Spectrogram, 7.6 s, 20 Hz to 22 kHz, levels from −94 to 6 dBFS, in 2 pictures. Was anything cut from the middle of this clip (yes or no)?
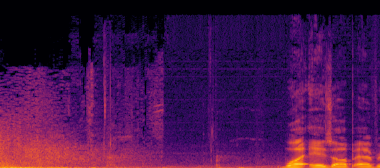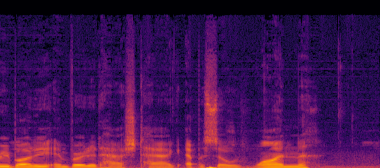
yes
